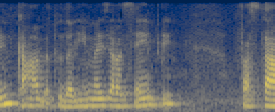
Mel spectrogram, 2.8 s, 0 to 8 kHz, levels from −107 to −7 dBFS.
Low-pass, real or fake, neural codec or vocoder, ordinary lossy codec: 7.2 kHz; fake; codec, 16 kHz, 2 kbps, FunCodec, trained on Chinese and English, 25 frames a second; none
